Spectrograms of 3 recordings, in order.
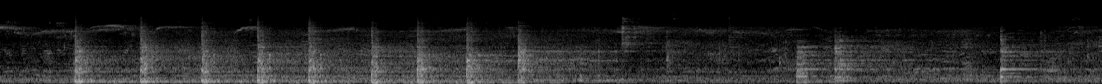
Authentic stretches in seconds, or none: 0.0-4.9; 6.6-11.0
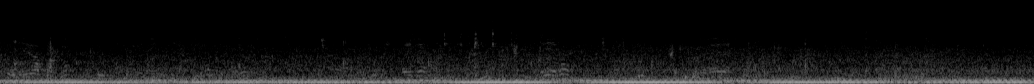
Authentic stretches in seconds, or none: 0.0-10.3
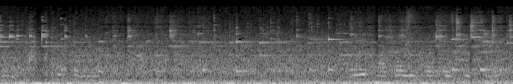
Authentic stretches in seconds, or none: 0.0-1.0; 2.1-3.5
